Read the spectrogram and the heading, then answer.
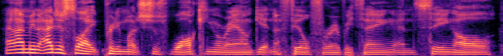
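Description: A man in his twenties chatting on a podcast, his voice mellow and warm. He laughs often and slips into little acted quotes. The sound is dry and close. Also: lowish voice, brisk, dry recording. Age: 20s. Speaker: podcast co-host. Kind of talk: casual chat.

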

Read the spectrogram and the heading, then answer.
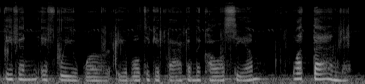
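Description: A woman's voice: medium pitch, a little fast, noisy background, close to an everyday voice. A woman playing a sarcastic, bossy young woman on the run in a naturalistic audio drama. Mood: dry, irritated. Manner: snippy, exasperated.

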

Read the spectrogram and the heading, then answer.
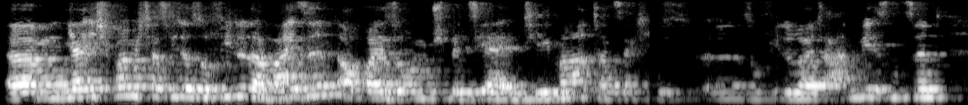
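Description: A man hosting a live webinar who has a cold and coughs now and then, talking chatty and halting with many fillers. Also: high-pitched, steady tone, very echoey, distant mic, dull audio. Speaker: podcast and webinar host.

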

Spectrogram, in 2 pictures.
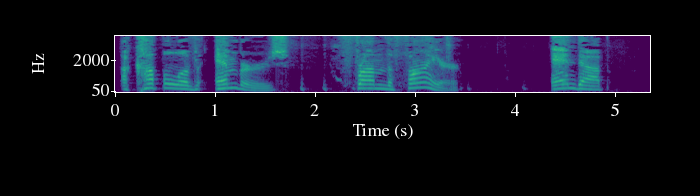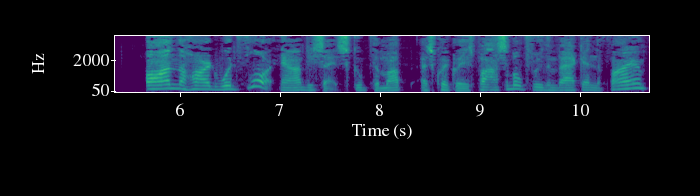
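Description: Creaky, husky, animated male voice. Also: on the high side, no room sound. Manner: hesitant, halting, earnest. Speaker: radio host. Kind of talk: conversational radio talk.

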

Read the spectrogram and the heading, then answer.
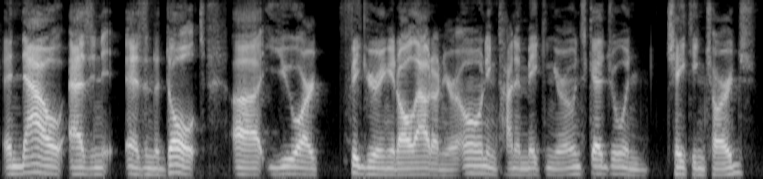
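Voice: low voice, steady tone, normal speed, few pauses, pushed and bright, dry recording. An interview host who asks long, rambling questions in a chatty way. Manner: chatty and rambling, with many fillers. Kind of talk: casual interview chat.

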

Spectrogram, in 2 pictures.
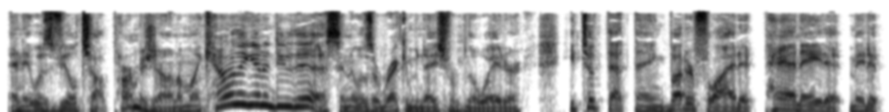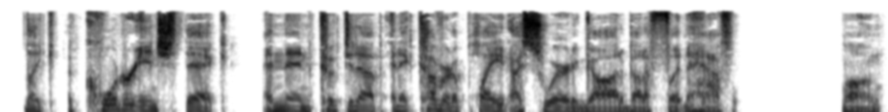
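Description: A man's voice: medium pitch, animated, fairly quick, darkish tone. A man in his forties hosting a podcast in casual chat, joking and rambling through his stories. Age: 40s. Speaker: podcast host.

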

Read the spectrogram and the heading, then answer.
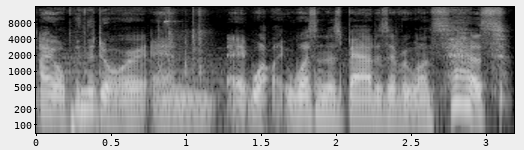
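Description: An actress playing a protective, evasive First Lady, speaking in a halting, confessional way in an audio drama. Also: low voice, fairly even intonation, gravelly, soft background music. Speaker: actor and narrator in an audio drama. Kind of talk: dramatic first-person narration and dialogue.

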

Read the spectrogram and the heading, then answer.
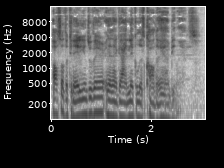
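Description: A man's voice: lowish voice, steady tone, very fast, a little mellow, a little hiss or hum, natural voice. Man playing a rambling, defensive goofball buddy. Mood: boastful, mock modest. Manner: rambling, casual slangy excuses. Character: boastful, defensive goofball male bounty hunter and buddy. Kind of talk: naturalistic comedic audio drama.

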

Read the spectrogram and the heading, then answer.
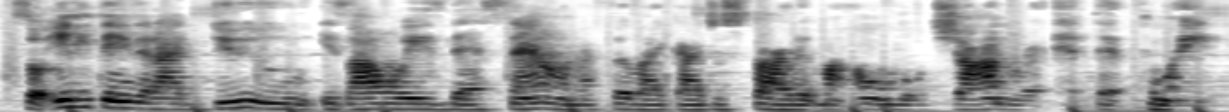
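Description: A woman with a low alto voice, telling stories in a reflective way and peppering her talk with "you know". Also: fairly even intonation, normal speed, roomy sound, faint music behind. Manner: warm, reflective storytelling with many "you know"s. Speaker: guest singer. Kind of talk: casual interview talk.

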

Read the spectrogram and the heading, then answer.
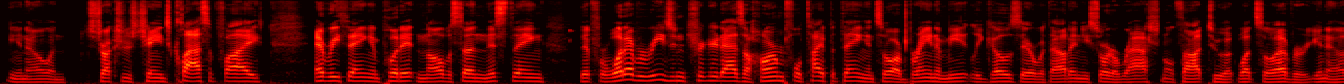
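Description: A man with an American accent hosts a relaxed podcast conversation. His voice is clear and smooth at an average pitch, circling through his points in long rambling sentences, recorded close and dry. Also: no room sound. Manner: rambling, roundabout phrasing. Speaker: podcast host. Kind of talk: casual conversational interview.

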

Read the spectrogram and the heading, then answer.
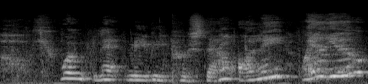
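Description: A woman's voice: on the high side, very animated, measured pace. Woman acting an anxious seventy-year-old, roomy distant sound. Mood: anxious, pleading. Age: 70s. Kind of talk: audio play acting. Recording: roomy, distant, faint background noise.

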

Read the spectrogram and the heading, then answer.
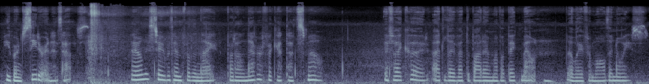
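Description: Actress as detached young woman, low mellow voice, soft, measured, quietly naive and dangerous, audio drama. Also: steady tone, a little hiss or hum, lightly acted, rough recording. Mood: pensive, intimate. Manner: soft, measured, sparse short replies. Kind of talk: first-person audio drama narration and dialogue.

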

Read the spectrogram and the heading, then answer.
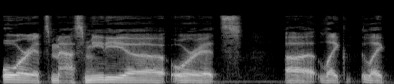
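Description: A man's voice: deep voice, fairly even intonation, slow, no echo. A man co-hosting a podcast, explaining and commenting in casual conversation. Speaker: podcast co-host.

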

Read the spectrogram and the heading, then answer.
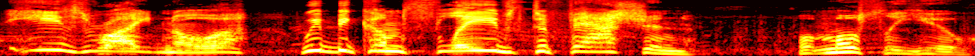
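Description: A dramatic cartoon townswoman for an audio drama. The voice is high, bright and very creaky, with a raspy edge. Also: very animated, slow, exaggerated voice. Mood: rueful. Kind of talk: family audio drama acting.

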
